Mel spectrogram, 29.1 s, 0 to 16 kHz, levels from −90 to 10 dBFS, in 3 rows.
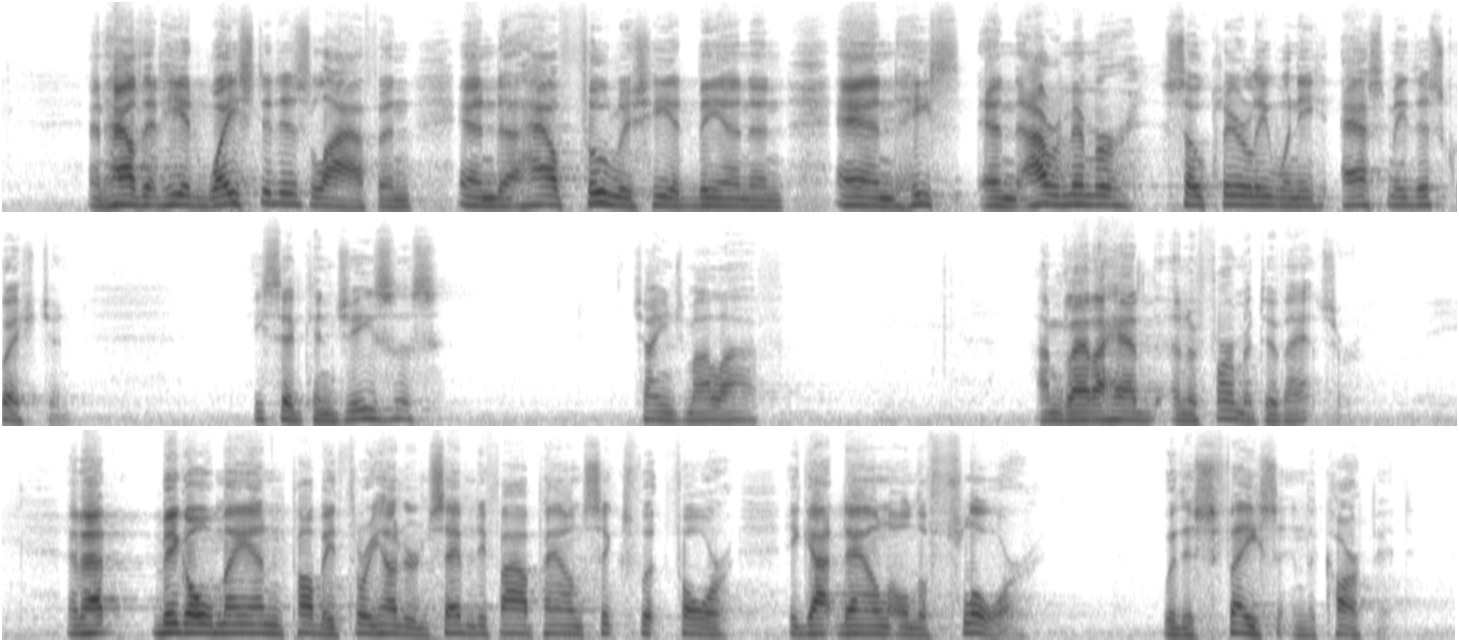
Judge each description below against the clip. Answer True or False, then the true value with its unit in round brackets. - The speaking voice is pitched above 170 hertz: False (135 Hz)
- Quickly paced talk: False (140 wpm)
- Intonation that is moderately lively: True (3.8 semitones)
